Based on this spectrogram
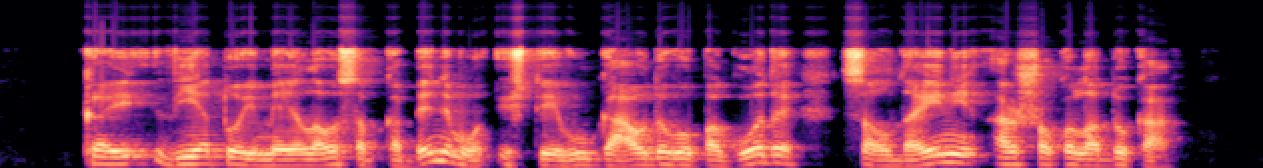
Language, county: Lithuanian, Marijampolė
